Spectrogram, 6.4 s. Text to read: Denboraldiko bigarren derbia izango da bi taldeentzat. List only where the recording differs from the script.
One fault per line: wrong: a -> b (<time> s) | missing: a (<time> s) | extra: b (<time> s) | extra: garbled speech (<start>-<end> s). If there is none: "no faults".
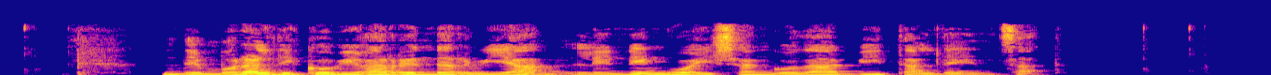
extra: lehenengoa (3.0 s)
